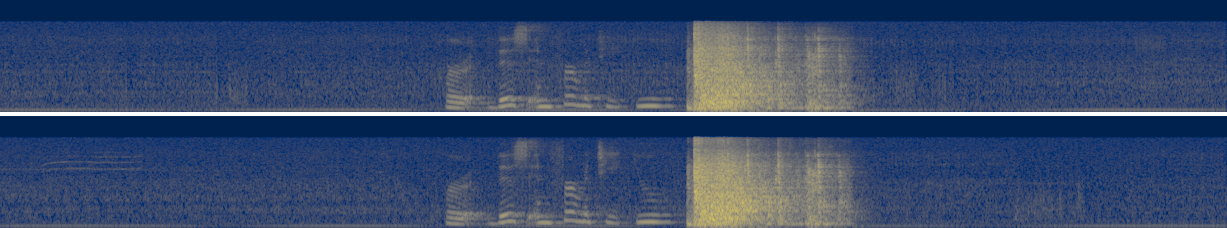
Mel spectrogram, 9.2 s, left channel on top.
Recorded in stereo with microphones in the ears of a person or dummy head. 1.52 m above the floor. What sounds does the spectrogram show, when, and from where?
3.4 s a woman speaking: 20° left (ahead or behind), 1.9 m; by 5.1 s 70° right (ahead or behind), 1.7 m
5.2 s a door slam: 25° right (ahead or behind), 1.1 m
